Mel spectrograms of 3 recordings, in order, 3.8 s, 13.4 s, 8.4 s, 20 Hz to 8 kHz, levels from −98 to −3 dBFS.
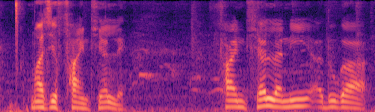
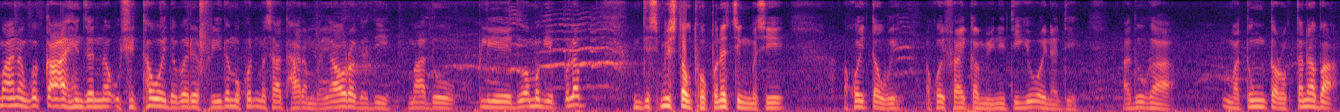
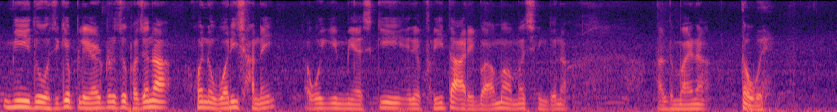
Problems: none marked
